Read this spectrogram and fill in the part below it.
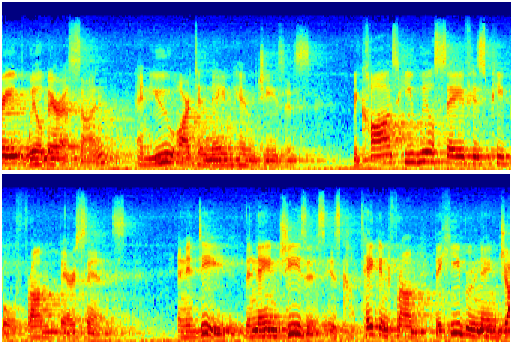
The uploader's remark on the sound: preached at our celebration of the Holy Eucharist on the Feast of the Holy Name.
